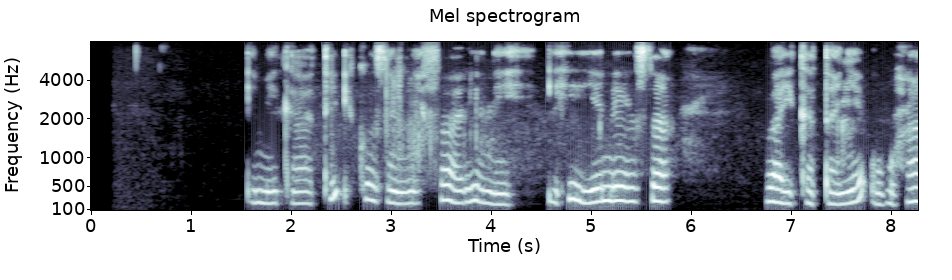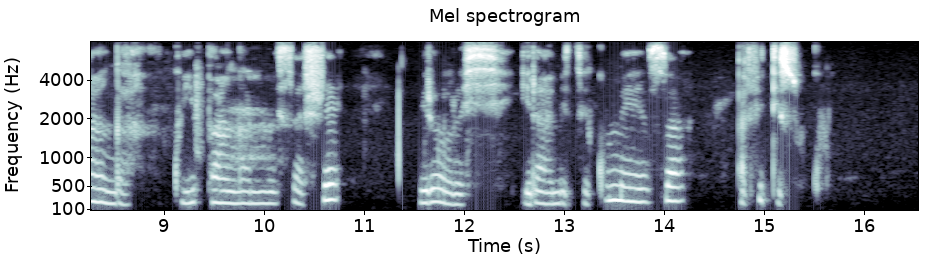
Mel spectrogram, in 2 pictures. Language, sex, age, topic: Kinyarwanda, female, 36-49, finance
